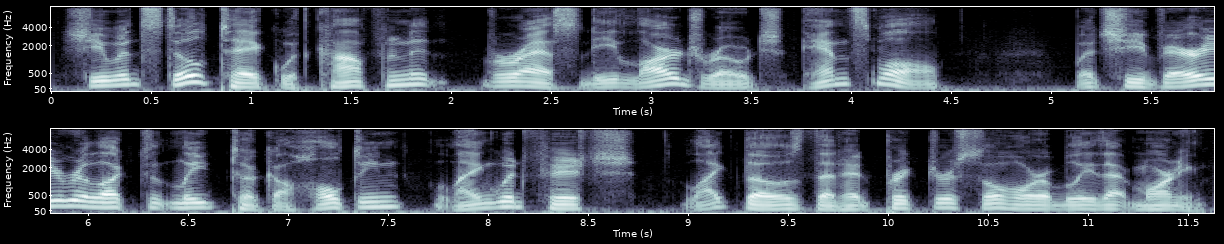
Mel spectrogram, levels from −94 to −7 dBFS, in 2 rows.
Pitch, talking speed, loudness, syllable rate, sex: 105 Hz, 155 wpm, -18 LUFS, 4.5 syllables/s, male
